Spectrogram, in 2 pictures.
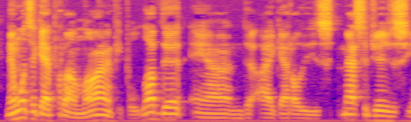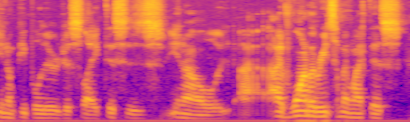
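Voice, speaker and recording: A man's voice: fairly low pitch, a little fast, few pauses. A man talking casually as an interview guest, rambling and breaking off his own sentences with frequent filler phrases. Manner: rambling, self-interrupting, peppered with "you know" and "like". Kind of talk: casual podcast interview chat. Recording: clear background noise with hum.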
